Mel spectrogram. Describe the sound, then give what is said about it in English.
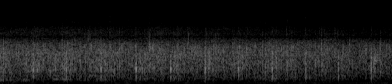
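Steady applause from a church audience welcoming online viewers during a Sunday sermon service, a dense, even wash of clapping that holds for the full four seconds without a pause. “would you do me a favor and welcome all those online today?”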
